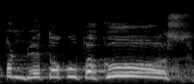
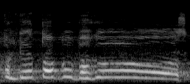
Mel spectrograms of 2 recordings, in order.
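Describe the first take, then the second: First: High, slow holler; drawn-out, high-pitched call; child calling out. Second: High, loud, slow echo; imitated ringing answer, high and drawn out; echo answering back. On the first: Retold or imitated. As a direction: imitate a kid calling praise across a ravine. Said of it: "Anak itu". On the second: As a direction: imitate a ravine returning the call, stretched out. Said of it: "Jawab salah".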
